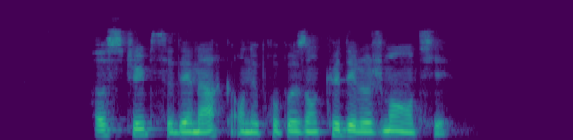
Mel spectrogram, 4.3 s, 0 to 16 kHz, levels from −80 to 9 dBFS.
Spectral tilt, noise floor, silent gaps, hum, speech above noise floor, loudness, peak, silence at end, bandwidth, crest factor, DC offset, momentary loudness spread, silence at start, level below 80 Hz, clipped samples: -6 dB/octave; under -90 dBFS; none; none; over 65 dB; -26 LUFS; -10 dBFS; 0.95 s; 7.2 kHz; 18 dB; under 0.1%; 8 LU; 0.7 s; -78 dBFS; under 0.1%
